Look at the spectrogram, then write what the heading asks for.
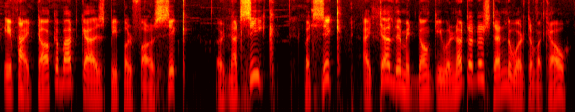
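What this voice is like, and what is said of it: Put-on Indian accent, Apu impression. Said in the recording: “It sounds better if you actually use the accent ... Thank you, Apu.”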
